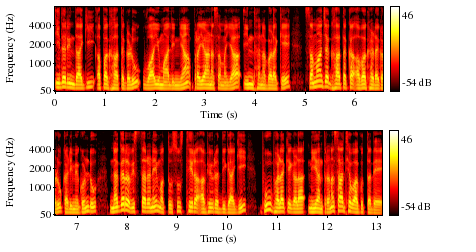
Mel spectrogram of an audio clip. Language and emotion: Kannada, neutral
